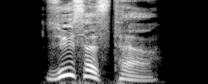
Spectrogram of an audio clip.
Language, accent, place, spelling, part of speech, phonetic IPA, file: German, Germany, Berlin, süßester, adjective, [ˈzyːsəstɐ], De-süßester.ogg
- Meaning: inflection of süß: 1. strong/mixed nominative masculine singular superlative degree 2. strong genitive/dative feminine singular superlative degree 3. strong genitive plural superlative degree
